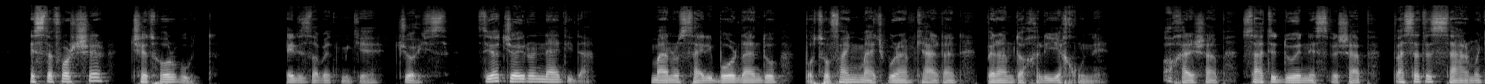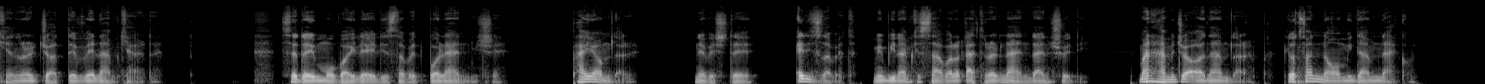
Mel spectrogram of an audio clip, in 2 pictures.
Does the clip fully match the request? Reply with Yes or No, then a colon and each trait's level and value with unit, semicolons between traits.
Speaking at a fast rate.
No: average, 115 wpm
